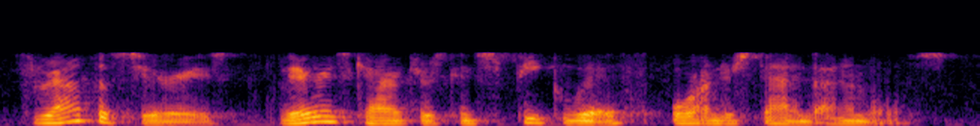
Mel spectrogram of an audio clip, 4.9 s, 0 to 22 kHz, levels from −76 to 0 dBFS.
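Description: From start to finish, the speech has passed through a G.729 codec, a low-rate voice coder that keeps only a vocal-tract filter, a pitch predictor and a handful of pulses per short frame instead of the actual waveform, which fits an 8 kbit/s link. Nothing above 3.8 kHz survives, so the sound is narrow and muffled, and the rebuilt excitation gives it a plainly audible rough, buzzy, synthetic edge throughout.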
